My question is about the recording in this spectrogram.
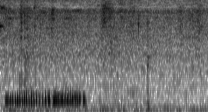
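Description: Near silence, with a brief faint low hum lasting under a second at the start.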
